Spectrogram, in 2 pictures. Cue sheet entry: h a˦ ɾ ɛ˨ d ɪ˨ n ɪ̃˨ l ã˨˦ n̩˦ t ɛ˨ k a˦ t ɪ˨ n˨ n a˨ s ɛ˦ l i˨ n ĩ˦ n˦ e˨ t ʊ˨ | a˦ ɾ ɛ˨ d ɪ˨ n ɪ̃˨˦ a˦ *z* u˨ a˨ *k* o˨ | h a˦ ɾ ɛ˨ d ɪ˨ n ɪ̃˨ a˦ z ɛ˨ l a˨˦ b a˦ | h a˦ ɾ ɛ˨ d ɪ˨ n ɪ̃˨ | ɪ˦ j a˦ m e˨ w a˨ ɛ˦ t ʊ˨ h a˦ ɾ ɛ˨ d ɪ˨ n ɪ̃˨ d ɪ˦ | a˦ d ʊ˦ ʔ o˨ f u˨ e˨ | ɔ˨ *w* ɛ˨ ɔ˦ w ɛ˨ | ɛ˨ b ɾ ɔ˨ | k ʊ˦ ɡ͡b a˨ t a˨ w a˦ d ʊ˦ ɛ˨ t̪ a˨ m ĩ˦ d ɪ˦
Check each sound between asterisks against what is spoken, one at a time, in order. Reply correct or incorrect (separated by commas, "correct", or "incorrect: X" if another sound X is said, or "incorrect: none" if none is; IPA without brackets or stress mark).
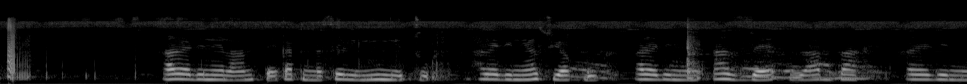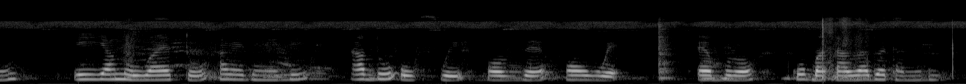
incorrect: s, incorrect: k͡p, incorrect: v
